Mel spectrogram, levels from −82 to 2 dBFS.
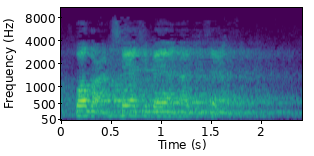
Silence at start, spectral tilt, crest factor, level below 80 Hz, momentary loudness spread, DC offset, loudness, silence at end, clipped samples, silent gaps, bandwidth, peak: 0 s; -6 dB/octave; 18 dB; -66 dBFS; 16 LU; under 0.1%; -23 LUFS; 0 s; under 0.1%; none; 8 kHz; -6 dBFS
